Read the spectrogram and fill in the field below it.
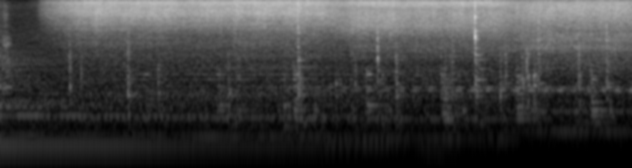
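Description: A wooden spatula scrapes and taps against a pan.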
